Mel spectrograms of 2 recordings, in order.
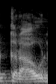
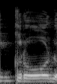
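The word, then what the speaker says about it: crowed: आप बोलेंगे द बॉय क्राउड into, क्रोड इन, बल्कि इसकी प्रोनाउंसिएशन क्राउड नहीं होगी, इसकी प्रोनाउंसिएशन क्या होगी, क्रोड होगी, क्योंकि वर्ड क्रो से है।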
